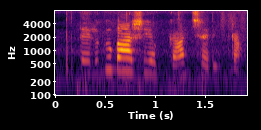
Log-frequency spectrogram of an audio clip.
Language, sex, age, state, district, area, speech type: Telugu, female, 18-30, Telangana, Bhadradri Kothagudem, rural, spontaneous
